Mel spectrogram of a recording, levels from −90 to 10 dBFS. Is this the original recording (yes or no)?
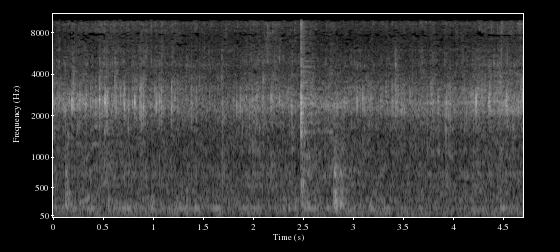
yes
